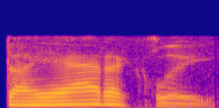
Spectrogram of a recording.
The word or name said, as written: dyadically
